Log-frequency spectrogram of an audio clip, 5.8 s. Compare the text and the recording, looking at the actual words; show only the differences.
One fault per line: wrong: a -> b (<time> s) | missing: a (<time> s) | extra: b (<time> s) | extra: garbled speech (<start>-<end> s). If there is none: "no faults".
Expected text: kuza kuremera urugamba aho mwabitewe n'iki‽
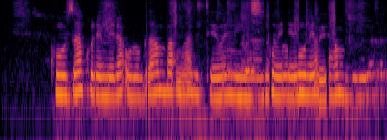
missing: aho (2.6 s)
extra: garbled speech (4.0-5.2 s)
